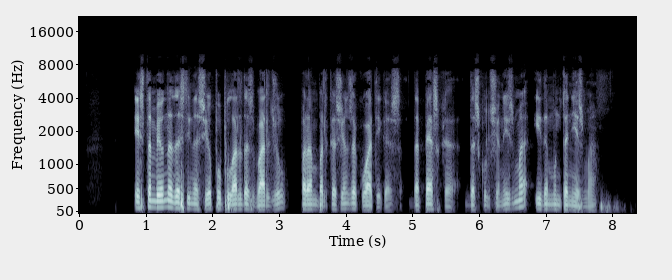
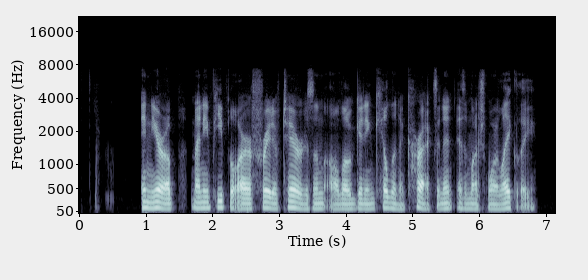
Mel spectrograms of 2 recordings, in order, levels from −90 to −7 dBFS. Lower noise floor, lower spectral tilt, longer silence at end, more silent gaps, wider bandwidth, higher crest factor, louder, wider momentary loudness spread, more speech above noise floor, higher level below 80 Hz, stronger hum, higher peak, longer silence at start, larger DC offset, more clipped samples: first, -85 dBFS vs -65 dBFS; about the same, -5 dB/octave vs -6 dB/octave; about the same, 0.4 s vs 0.3 s; neither; first, 9.8 kHz vs 7.4 kHz; about the same, 24 dB vs 20 dB; second, -27 LUFS vs -24 LUFS; first, 12 LU vs 7 LU; first, 58 dB vs 42 dB; about the same, -56 dBFS vs -58 dBFS; neither; about the same, -4 dBFS vs -4 dBFS; about the same, 0.85 s vs 0.95 s; neither; neither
